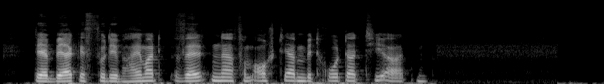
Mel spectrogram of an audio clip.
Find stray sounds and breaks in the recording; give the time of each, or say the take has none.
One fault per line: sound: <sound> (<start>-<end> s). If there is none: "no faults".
no faults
